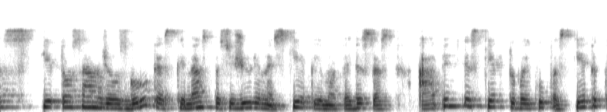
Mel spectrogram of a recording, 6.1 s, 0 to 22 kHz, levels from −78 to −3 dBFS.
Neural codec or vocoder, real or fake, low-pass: none; real; 7.2 kHz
